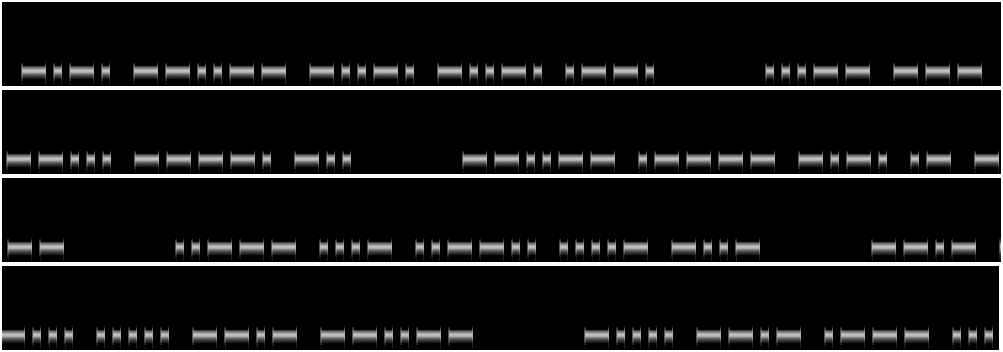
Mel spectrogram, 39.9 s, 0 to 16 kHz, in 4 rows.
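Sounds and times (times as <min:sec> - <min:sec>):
morse code tone: 0:35.8 - 0:39.9.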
